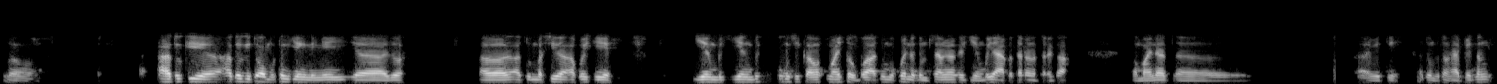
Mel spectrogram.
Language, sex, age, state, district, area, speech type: Manipuri, male, 45-60, Manipur, Imphal East, rural, conversation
